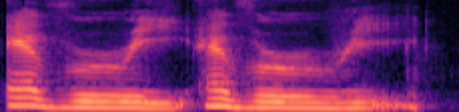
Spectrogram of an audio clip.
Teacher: lembra que o E do meio não é pronunciado. Então, você vai do V direto para o R.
